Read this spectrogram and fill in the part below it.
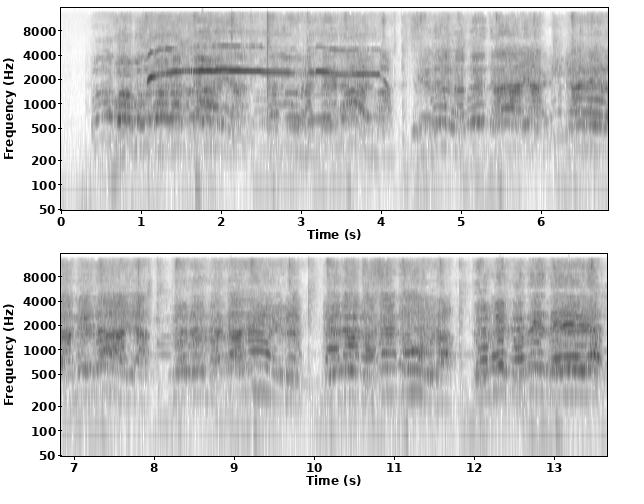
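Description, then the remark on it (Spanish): Members of the Inter team shout and chant together on their bus after winning the cup, celebrating noisily with whoops and cheering that rise and fall for about fourteen seconds. “La fiesta ya prometía en el autobús, Jesús, ¿eh?”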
